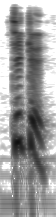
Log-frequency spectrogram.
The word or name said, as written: tike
